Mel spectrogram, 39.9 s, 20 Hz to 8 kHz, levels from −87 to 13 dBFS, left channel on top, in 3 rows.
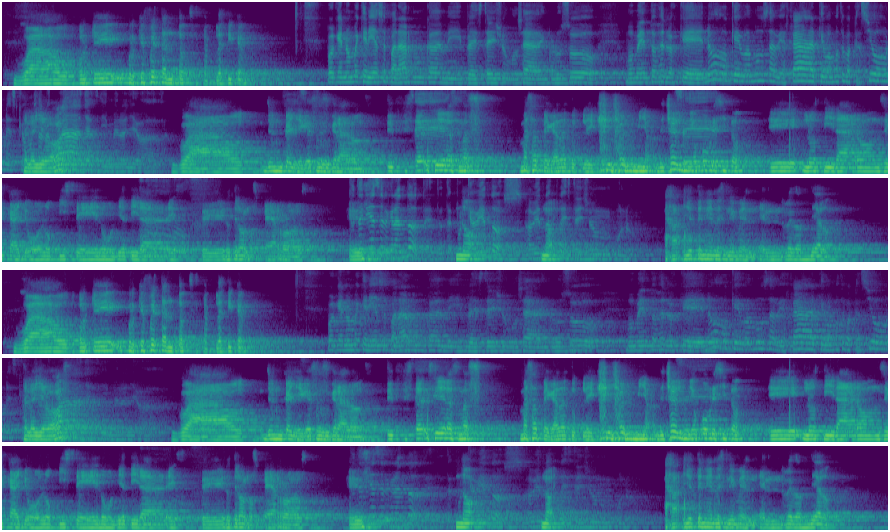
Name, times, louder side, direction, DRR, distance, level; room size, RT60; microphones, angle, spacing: voice 1, 0.2-2.8 3.2-3.7 13.6-14.2 15.8-18.7 19.1-20.4 21.0-24.3 24.8-29.2 29.6-31.1 31.8-32.0 33.4-33.6 34.7-34.9 36.5-39.0, right 1 dB, 15° right, 9 dB, 0.4 m, -18 dB
voice 2, 4.5-15.8 17.5-18.2 19.5-20.5 23.5-24.1 28.6-29.6 31.8-36.1, left 3 dB, 50° left, 8 dB, 0.6 m, -34 dB
10.5 x 10.0 x 4.2 m, 2.7 s
head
